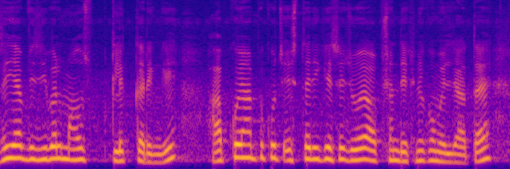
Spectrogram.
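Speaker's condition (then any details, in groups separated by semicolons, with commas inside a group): No condition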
